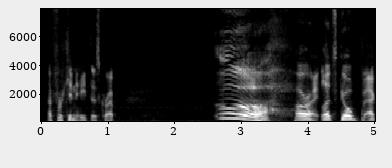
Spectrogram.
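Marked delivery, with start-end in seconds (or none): 2.7-3.4 loud exasperated ugh; frustrated groan. Real, not acted.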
